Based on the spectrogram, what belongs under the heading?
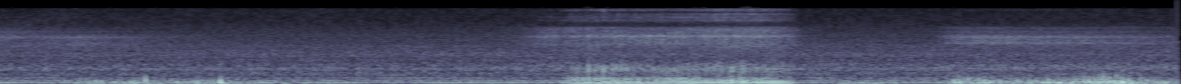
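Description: Loud, rough, low rattling breath sounds, rising to a harsh burst during one inhalation, over steady room noise: heavy snoring.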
